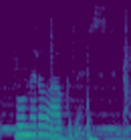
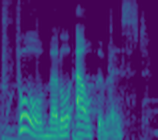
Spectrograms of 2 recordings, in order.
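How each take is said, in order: First: It is said in a sad tone. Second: It is said in an excited tone.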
